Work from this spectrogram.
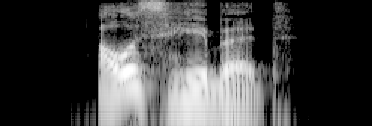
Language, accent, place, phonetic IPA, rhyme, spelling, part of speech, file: German, Germany, Berlin, [ˈaʊ̯sˌheːbət], -aʊ̯sheːbət, aushebet, verb, De-aushebet.ogg
- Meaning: second-person plural dependent subjunctive I of ausheben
